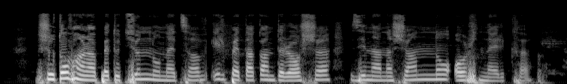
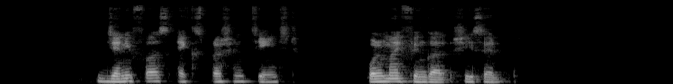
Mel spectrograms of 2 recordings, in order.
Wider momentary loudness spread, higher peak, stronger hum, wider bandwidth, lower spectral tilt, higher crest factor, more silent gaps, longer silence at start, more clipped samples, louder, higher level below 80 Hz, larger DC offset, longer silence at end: first, 14 LU vs 11 LU; first, 0 dBFS vs -8 dBFS; neither; second, 11.5 kHz vs 16.5 kHz; about the same, -6.5 dB/octave vs -6 dB/octave; second, 16 dB vs 24 dB; neither; second, 0.35 s vs 1 s; neither; first, -17 LUFS vs -29 LUFS; first, -34 dBFS vs -68 dBFS; neither; second, 0.25 s vs 1.7 s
